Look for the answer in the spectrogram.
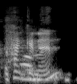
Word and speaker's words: Pekkanen: Sarah Pekkanen. I always say her name wrong. Sarah Pekkanen, right? – Yes.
